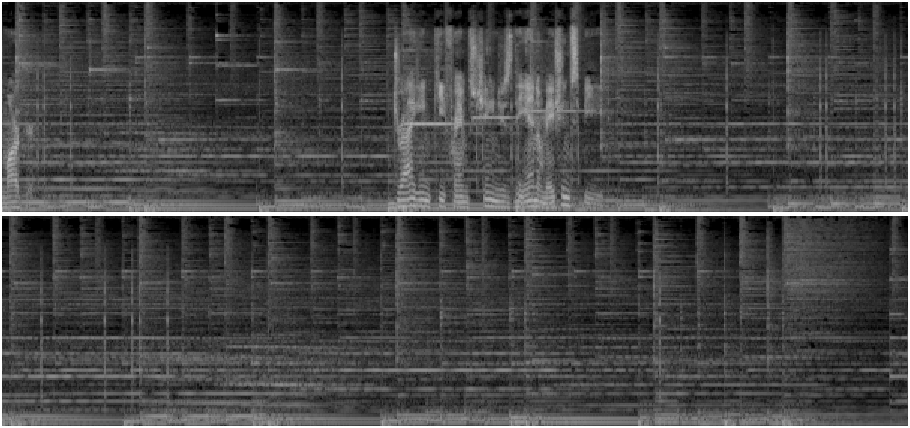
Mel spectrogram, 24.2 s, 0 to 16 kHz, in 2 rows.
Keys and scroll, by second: 11.1 Up.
